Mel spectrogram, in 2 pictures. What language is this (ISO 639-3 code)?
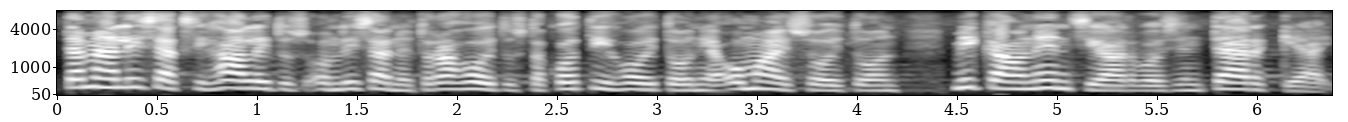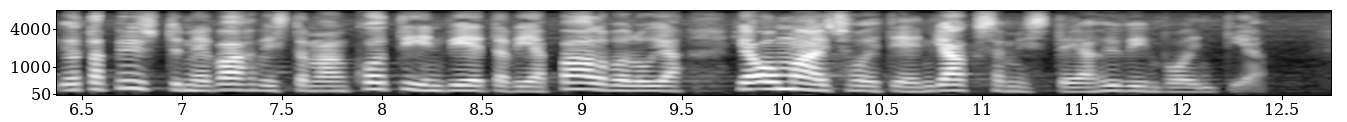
fin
